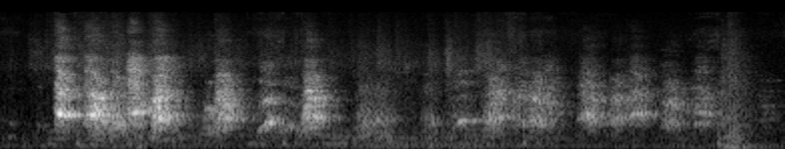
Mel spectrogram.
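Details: Six-week-old blenheim Cavalier King Charles Spaniel puppies from a litter of five, kept in a home puppy pen, giving a run of high, yapping barks at roughly three per second that fade toward the end.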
